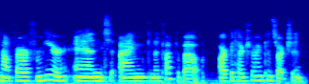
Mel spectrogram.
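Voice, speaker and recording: A woman's voice: fairly low pitch, fairly even intonation, moderate pace, dull audio. Young woman from Idaho asking questions. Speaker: student guest. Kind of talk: podcast questions.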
